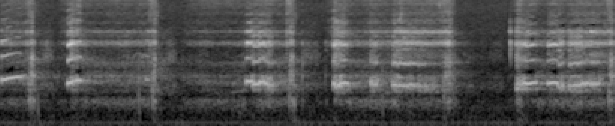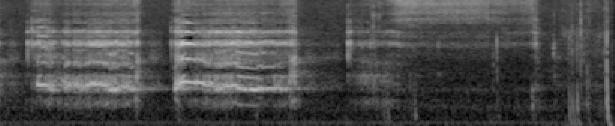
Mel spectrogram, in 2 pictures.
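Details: Tobias, a hungry cat, whines in a run of drawn-out, wavering high meows, six or so calls in close succession, over a steady low hum.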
